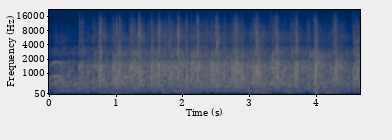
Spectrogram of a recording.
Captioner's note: participants applauding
